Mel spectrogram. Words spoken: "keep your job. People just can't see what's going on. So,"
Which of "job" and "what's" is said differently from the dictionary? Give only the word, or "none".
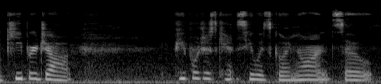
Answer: none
